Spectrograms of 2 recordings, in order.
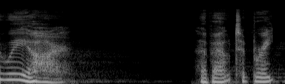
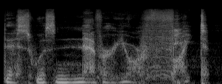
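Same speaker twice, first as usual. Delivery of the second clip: hushed unvoiced whisper; 3 semitones lower, 7 dB quieter than usual. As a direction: breathe it out in a whisper.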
